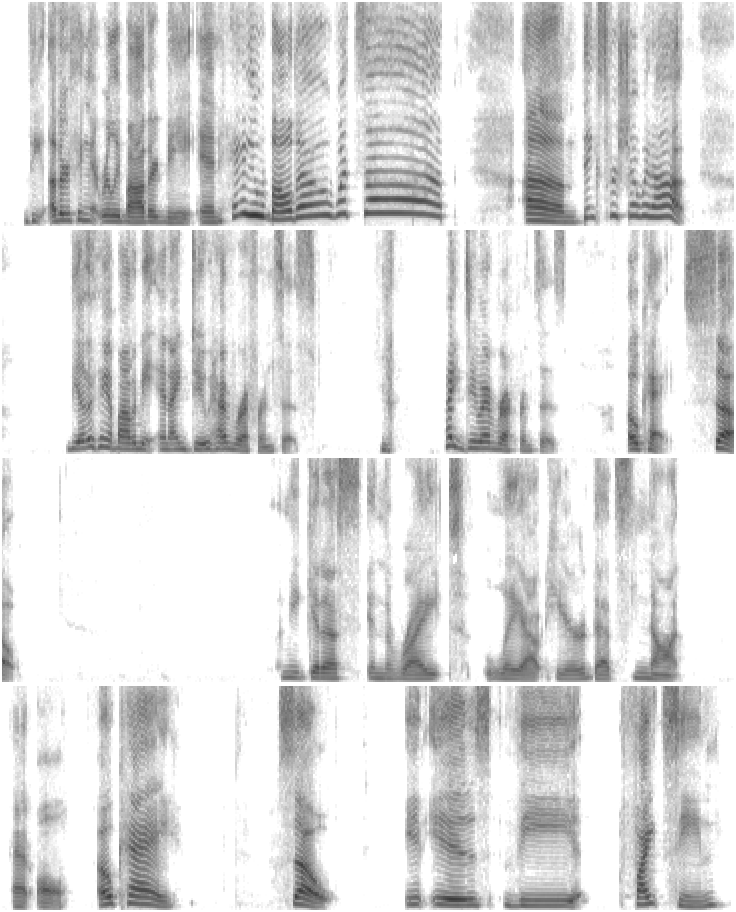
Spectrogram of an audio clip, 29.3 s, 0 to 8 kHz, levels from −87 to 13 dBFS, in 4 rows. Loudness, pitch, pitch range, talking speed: -23 LUFS, 210 Hz, 180-275 Hz, 110 wpm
